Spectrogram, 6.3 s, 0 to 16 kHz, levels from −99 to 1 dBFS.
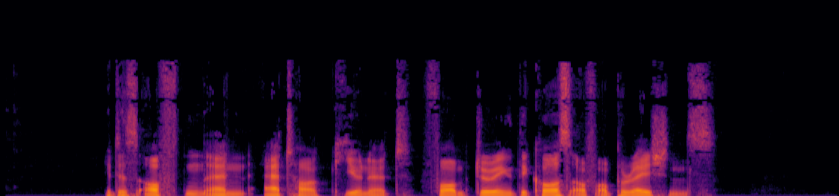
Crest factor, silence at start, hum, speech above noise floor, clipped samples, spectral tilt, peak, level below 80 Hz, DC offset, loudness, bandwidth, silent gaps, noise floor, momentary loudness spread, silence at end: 22 dB; 0.8 s; none; 51 dB; under 0.1%; -6 dB/octave; -12 dBFS; -54 dBFS; under 0.1%; -31 LUFS; 11.5 kHz; none; -82 dBFS; 12 LU; 1 s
